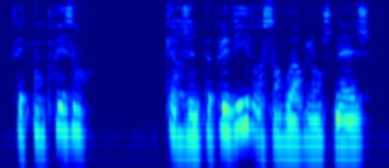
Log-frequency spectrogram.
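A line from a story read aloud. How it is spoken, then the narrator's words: Pleading. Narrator (French): reprit-il d'un ton suppliant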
